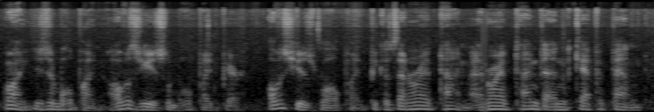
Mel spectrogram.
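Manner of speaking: fast, choppy, staccato bursts of speech. Retelling a man's answer to Pierre about his pen, imitating a quick, somewhat staccato talker. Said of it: "He talks very quickly um, and somewhat in a staccato voice like that".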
